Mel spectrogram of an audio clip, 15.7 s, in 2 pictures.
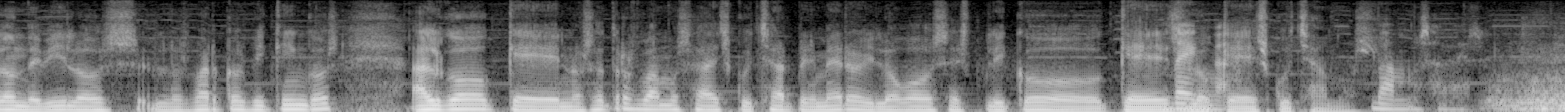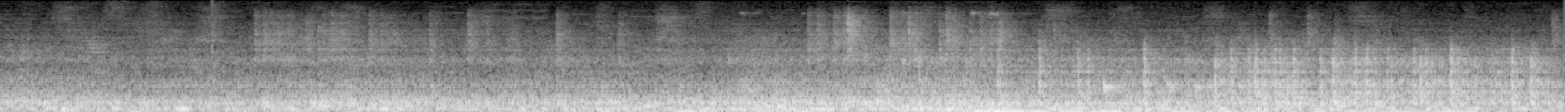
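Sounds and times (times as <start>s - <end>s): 
speech: 0.0s - 8.6s
creaking: 7.4s - 15.6s.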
